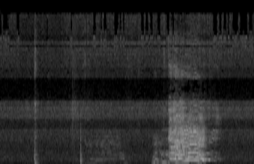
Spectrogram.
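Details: Goat screaming: two soft clicks and a faint low wavering bleat, followed by one loud, harsh, quavering bleat near the end.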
